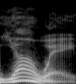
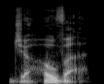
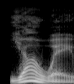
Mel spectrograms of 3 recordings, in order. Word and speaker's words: Jehovah: the King James Bible the only problem this is not the correct pronunciation of the Divine name and in fact it has no basis in the original Hebrew language Yahweh was lost and Jehovah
